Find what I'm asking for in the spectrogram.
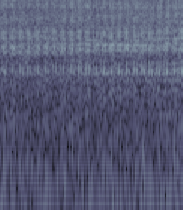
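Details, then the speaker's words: Coil tattoo liner machine being tuned by the nickel-and-dime method: fast, thin buzz with harsh, uneven edge; contact screw gap still too wide, needs closing down toward dime thickness; contact gap out of adjustment. "That sounds a little better. Needs to come down a little bit more."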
